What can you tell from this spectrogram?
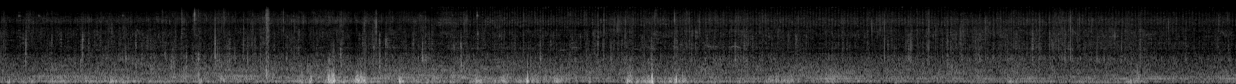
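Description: Bicycle ridden along a gravel towpath: a steady rumble from the tyres with irregular knocks and rattles from bumps, heaviest a few seconds in.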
